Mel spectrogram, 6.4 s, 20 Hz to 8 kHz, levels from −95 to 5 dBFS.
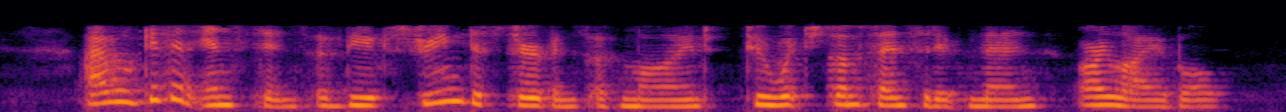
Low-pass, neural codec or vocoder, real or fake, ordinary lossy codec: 7.2 kHz; codec, 16 kHz, 2 kbps, FunCodec, trained on LibriTTS, 25 frames a second; fake; AAC, 16 kbps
